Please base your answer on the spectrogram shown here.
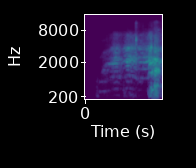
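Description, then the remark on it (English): A single drawn-out meow from a female cat in the background, rising, heard alone with no talking, lasting under a second. “That's the cat in the background.”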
